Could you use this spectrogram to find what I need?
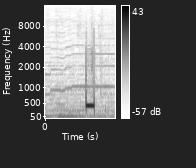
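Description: A single short electronic beep over a low steady line hum as a caller's telephone connection cuts off during a radio phone-in call.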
